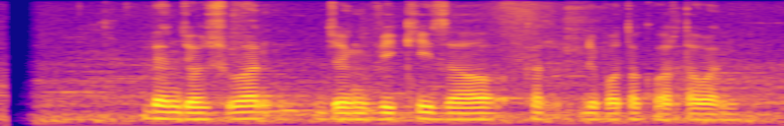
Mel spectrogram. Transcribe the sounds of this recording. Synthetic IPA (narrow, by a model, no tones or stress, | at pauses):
bɛnd͡ʒɔʃuand͡ʒɨŋvikʰizaɔkərdipɔt̪ɔkəwa̰rt̪awan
